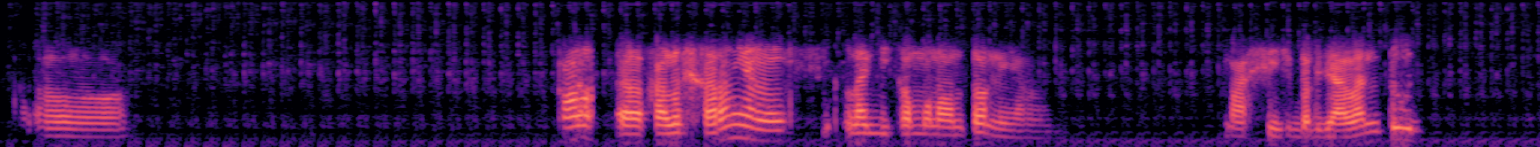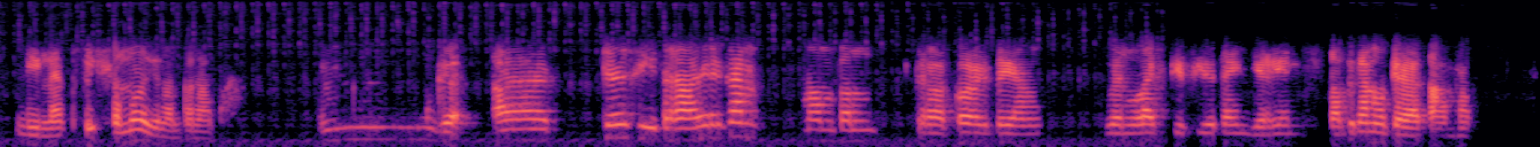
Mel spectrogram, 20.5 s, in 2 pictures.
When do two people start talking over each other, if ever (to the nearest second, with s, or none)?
none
